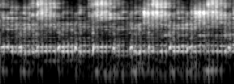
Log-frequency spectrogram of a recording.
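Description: Bengali devotional kirtan music: a harmonium holding steady notes, a drum beating and hand cymbals striking in a steady rhythm.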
